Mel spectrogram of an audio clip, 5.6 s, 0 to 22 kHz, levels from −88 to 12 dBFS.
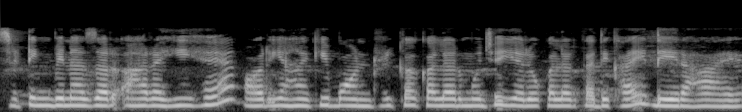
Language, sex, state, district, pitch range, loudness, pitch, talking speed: Hindi, female, Jharkhand, Sahebganj, 230-245 Hz, -15 LUFS, 240 Hz, 205 wpm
